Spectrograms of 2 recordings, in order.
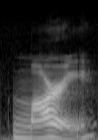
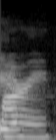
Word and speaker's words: Mary: So my grandmother, by the way, side note, she pronounces her name Mari. She spells it Mary. Really? Mari. To be different? Yeah. That's awesome. Well, she was also born in Mexico, but she's 100% Hungarian. Oh wow. So that's how they pronounce their A's.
